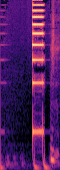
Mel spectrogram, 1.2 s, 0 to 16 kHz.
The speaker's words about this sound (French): Quand il bip 3 fois comme ça, c'est qu'il est motivé.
